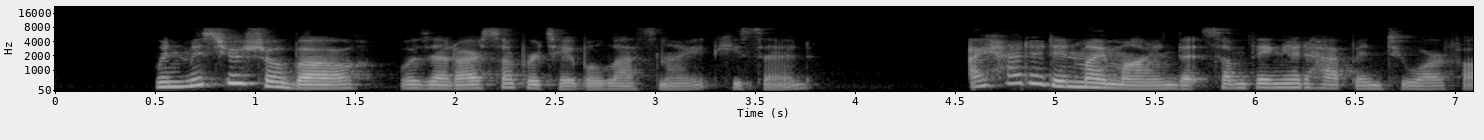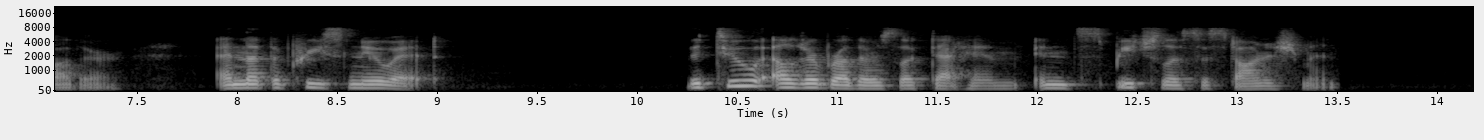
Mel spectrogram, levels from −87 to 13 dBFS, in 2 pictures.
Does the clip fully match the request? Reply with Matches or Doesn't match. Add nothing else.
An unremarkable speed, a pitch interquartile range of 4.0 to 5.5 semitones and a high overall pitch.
Doesn't match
